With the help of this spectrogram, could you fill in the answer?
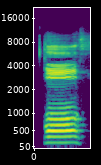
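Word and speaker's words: ك: আবারও পড়ি আমরা: বা, জিম, খ, সদ, মিম, হা, কাফ, শিন, আইন, লাম, বা, গাইন, কাফ, কফ, সিন, হা, তা, মিম। আবার কাফ, কফ, সিন, হা, তা, মিম। প্রত্যেকটা হরফ সঠিকভাবে সুন্দরভাবে তার মাখরাজ থেকে উচ্চারণ করতে হবে, তাহলে পড়াটা সহি হবে।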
